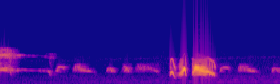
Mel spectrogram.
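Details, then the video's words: Spotted dove calling to provoke other doves: soft scattered low coos, a loud two-part rolling coo in the middle, then quiet trailing notes, with a fainter harsher call at the start. "tiếng cu gáy thúc và gáy gọi/ cu gay kich boi nhanh noi gù"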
